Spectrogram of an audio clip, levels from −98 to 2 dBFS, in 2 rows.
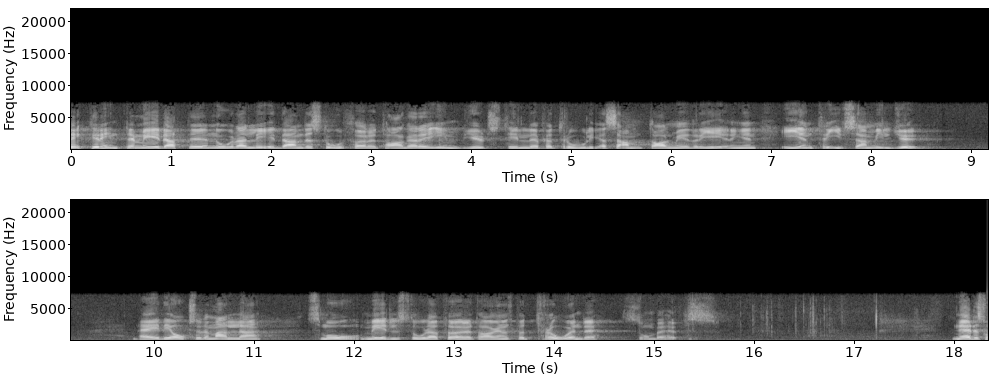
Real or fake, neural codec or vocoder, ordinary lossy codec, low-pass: real; none; Opus, 64 kbps; 7.2 kHz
